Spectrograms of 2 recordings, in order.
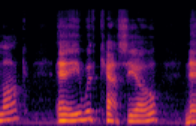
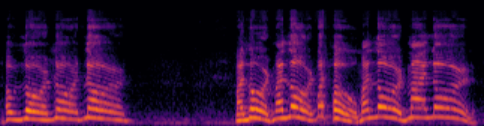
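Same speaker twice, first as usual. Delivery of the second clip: higher, urgent calls through a door; raised, pleading call from off; 6 semitones higher than usual. Acted. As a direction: call out for the lord from outside. Emilia calling from outside door.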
